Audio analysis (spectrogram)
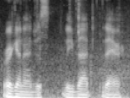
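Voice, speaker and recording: A man's voice: sits low, completely flat delivery, moderate pace, warm tone, slight background noise. A man doing casual, playful live gameplay commentary, talking to the characters in the game and swearing now and then. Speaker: game streamer.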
